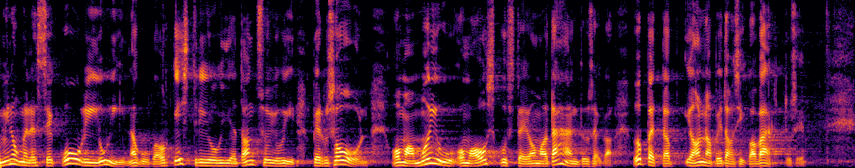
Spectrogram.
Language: Estonian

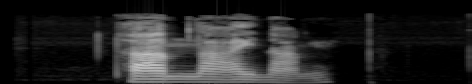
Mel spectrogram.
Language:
Thai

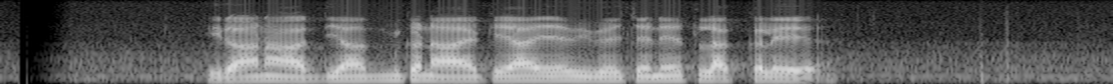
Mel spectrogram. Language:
Sinhala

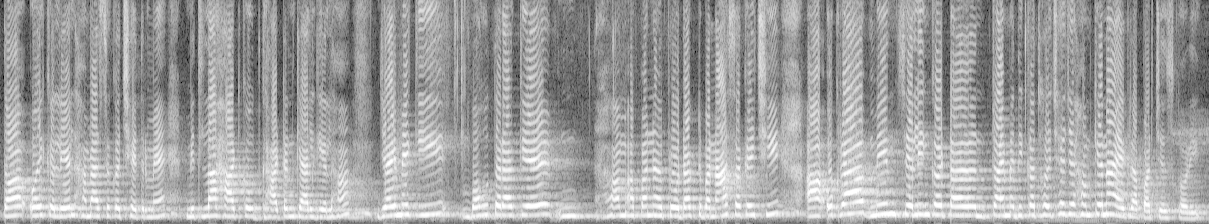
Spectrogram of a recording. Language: Maithili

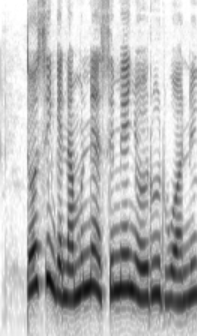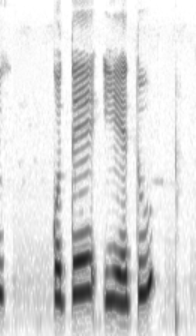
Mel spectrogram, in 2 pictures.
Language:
Kalenjin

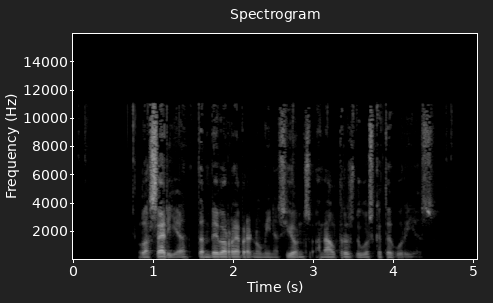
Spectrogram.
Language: Catalan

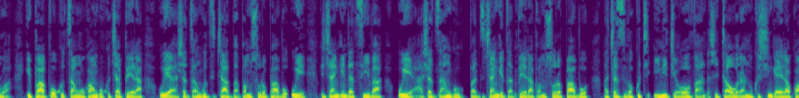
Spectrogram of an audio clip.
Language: Shona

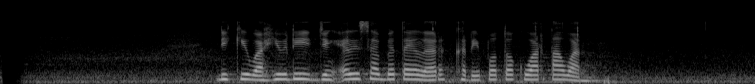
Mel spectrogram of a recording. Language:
Sundanese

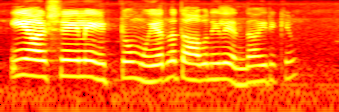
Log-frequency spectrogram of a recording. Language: Malayalam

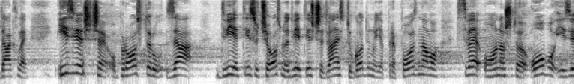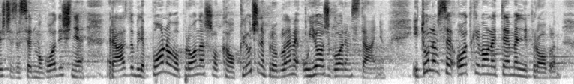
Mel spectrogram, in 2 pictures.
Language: Croatian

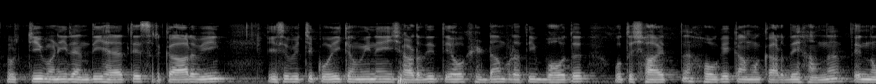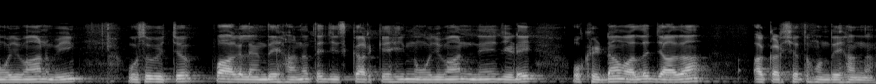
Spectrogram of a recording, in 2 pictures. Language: Punjabi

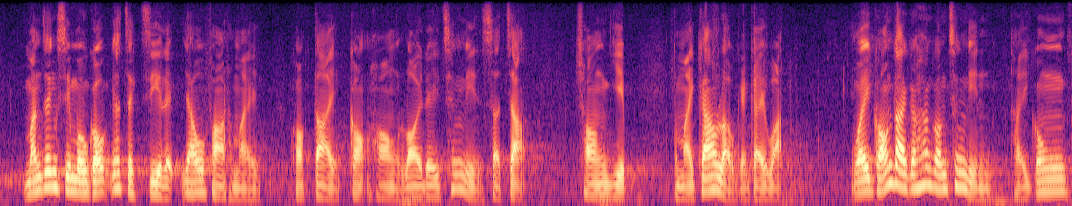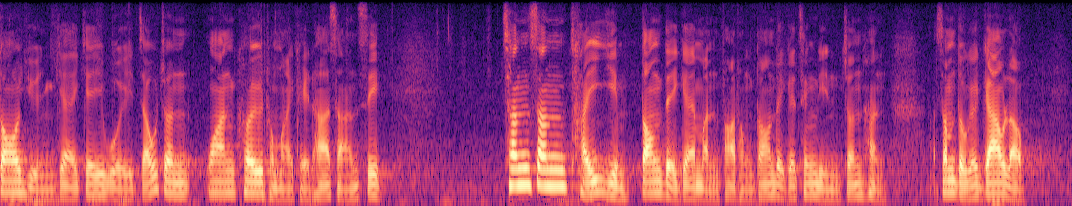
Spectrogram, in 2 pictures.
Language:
Cantonese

